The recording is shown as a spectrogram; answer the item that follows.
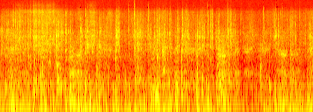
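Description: Onboard sound of a mountain bike being pedalled up a choppy, rough climb, heard from a helmet or chin camera: tyres crunching over gravel and rock, with a dense run of small clicks and rattles from the bike and a steady low rumble.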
